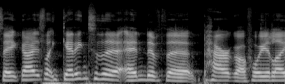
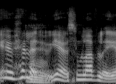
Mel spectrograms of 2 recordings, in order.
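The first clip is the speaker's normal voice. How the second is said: put-on plummy, upper-class child voice. Describing a posh child on a train: imitating a posh child. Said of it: "really posh family".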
